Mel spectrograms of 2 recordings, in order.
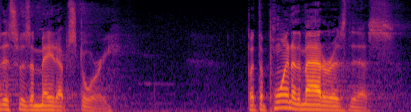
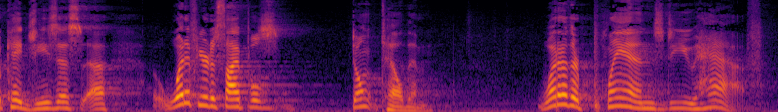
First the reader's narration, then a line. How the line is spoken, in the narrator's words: another angel just timidly raised his hand and said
